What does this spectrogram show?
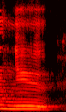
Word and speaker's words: knew: passado I know I knew porque primeiro a gente não vai pronunciar o k e segundo a gente não pronuncia também o e Então na verdade a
